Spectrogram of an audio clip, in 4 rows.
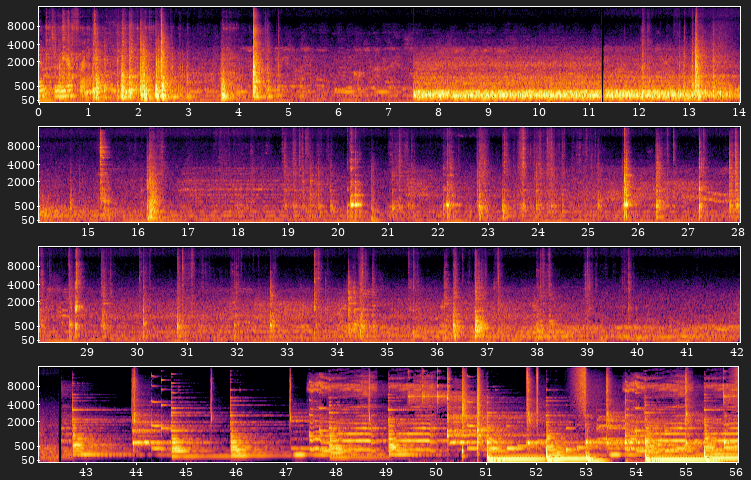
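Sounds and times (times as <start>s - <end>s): air fryer fan humming: 7.5s - 16.8s.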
